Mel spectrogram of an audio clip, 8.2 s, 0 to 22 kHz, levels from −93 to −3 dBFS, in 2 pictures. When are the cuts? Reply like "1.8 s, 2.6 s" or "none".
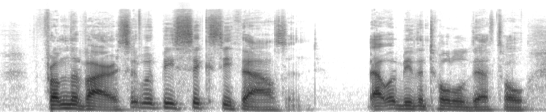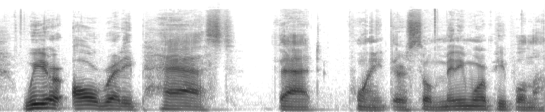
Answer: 2.8 s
